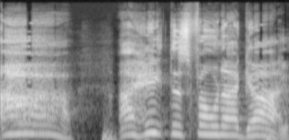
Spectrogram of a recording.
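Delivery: very high, very slow, drawn-out griping holler. Retelling a video of a man at his phone: imitating a man yelling. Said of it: "the guy yelling at his phone".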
